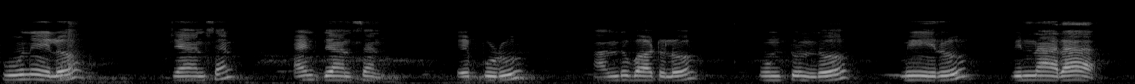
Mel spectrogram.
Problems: none marked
